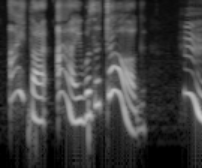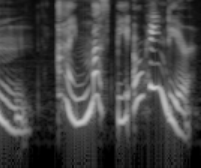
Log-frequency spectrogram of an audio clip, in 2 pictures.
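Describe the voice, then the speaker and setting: Putting on a character voice, a woman speaks in a high pitch at a fairly slow pace, leaving long, frequent pauses. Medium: read story.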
